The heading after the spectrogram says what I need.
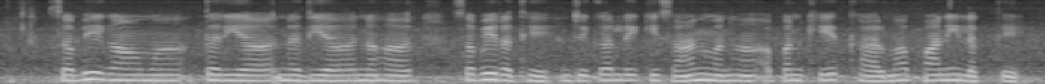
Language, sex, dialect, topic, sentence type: Chhattisgarhi, female, Central, agriculture, statement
